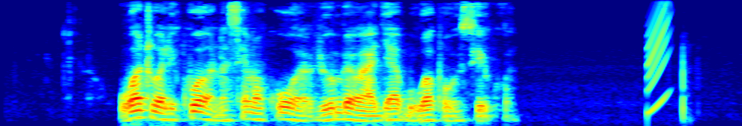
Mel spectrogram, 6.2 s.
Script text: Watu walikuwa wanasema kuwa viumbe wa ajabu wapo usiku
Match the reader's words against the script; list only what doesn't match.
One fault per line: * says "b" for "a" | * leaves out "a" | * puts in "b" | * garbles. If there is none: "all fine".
all fine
